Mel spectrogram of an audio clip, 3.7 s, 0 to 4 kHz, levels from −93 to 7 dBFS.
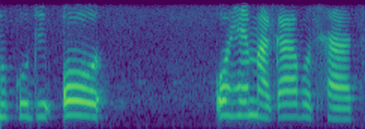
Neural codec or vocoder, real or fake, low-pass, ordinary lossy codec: none; real; 3.6 kHz; none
